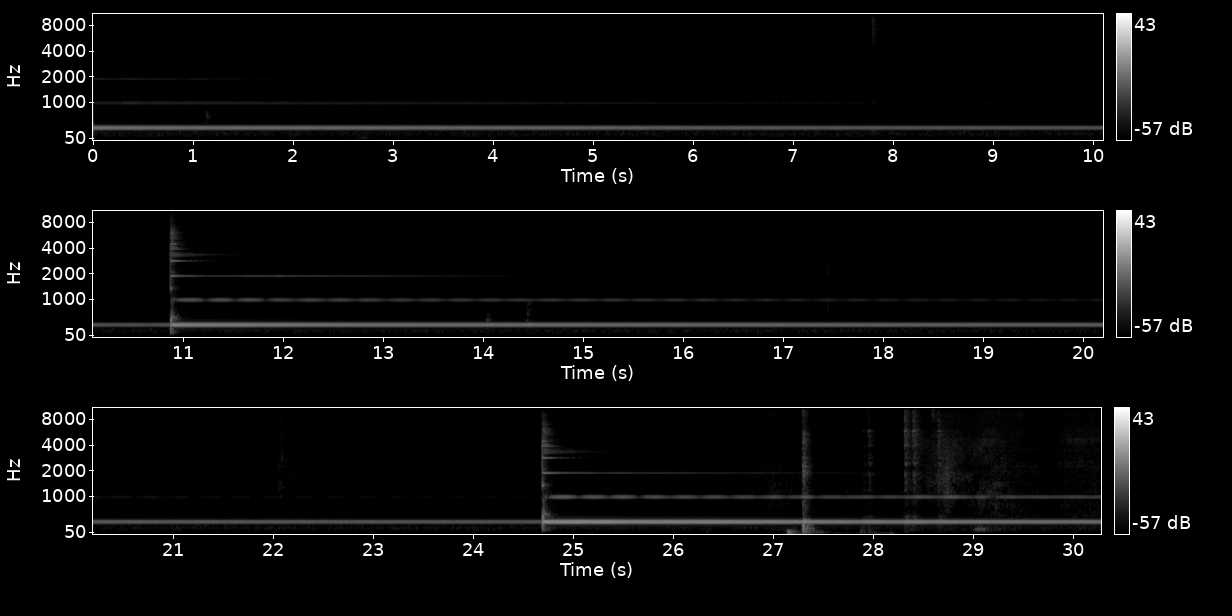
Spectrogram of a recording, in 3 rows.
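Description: A meditation bell of the singing-bowl kind struck twice, about 14 seconds apart. Each strike gives a clear low tone that rings on and slowly fades, and the ring of an earlier strike is still fading at the start. Near the end come a click and some light rustling.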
